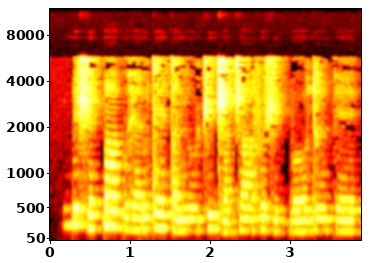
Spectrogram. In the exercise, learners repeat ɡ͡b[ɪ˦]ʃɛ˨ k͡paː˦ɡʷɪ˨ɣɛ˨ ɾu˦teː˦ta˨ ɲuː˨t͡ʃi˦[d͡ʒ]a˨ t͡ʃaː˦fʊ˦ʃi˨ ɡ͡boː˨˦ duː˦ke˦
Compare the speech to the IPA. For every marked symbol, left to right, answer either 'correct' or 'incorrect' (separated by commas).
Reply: correct, correct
